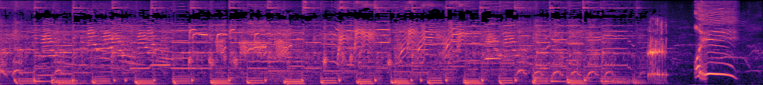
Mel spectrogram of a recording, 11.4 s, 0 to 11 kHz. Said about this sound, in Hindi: फिर 1 मुर्गी से हमने गिने 7 पक-पक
